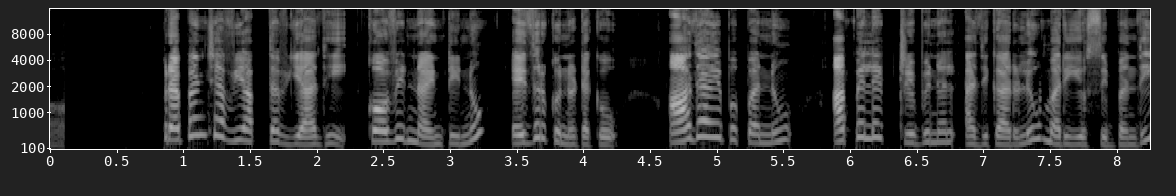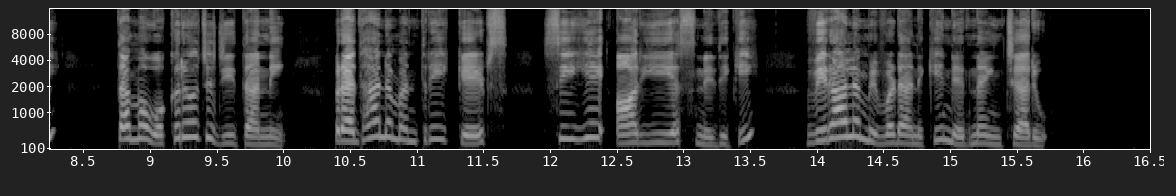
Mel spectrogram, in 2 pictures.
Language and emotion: Telugu, neutral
